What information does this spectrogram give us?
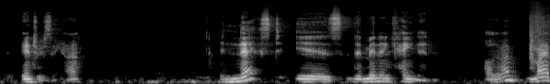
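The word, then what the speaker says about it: menninkäinen: Next is the Men and Kanan. Oh, am I pronouncing that right again? Uh, Men and Kynan.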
